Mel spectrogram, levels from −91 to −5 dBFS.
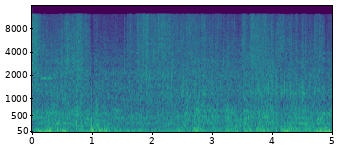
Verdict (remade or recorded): recorded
